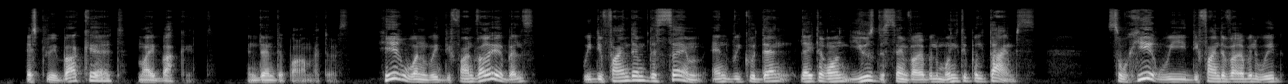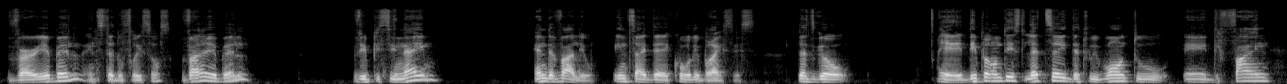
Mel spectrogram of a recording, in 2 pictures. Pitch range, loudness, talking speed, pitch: 110-155 Hz, -16 LUFS, 150 wpm, 135 Hz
